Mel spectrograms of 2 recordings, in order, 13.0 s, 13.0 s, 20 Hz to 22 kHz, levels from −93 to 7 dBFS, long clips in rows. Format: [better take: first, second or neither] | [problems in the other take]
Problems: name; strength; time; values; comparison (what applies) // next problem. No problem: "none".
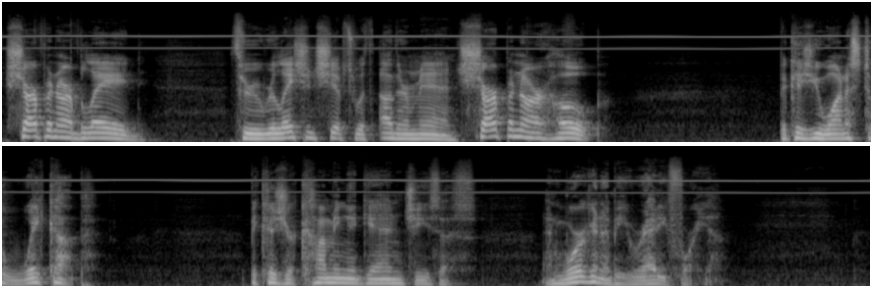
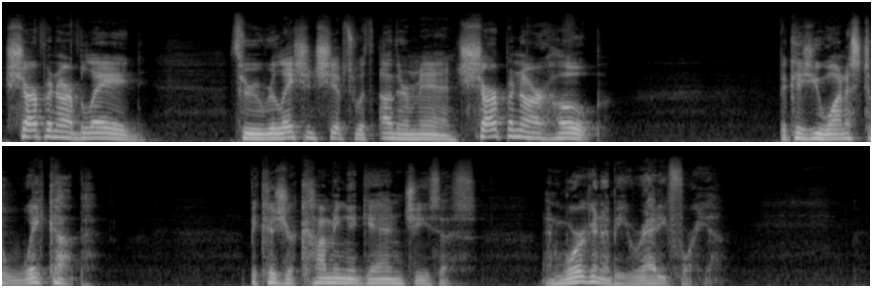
second | high-pitched whine; noticeable; throughout; 8 kHz, 15 dB below the speech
